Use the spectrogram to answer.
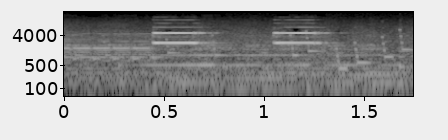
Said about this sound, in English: The Magnetone cycle itself only lasts for 60 seconds, and then the 2 beeps indicate that it's over.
